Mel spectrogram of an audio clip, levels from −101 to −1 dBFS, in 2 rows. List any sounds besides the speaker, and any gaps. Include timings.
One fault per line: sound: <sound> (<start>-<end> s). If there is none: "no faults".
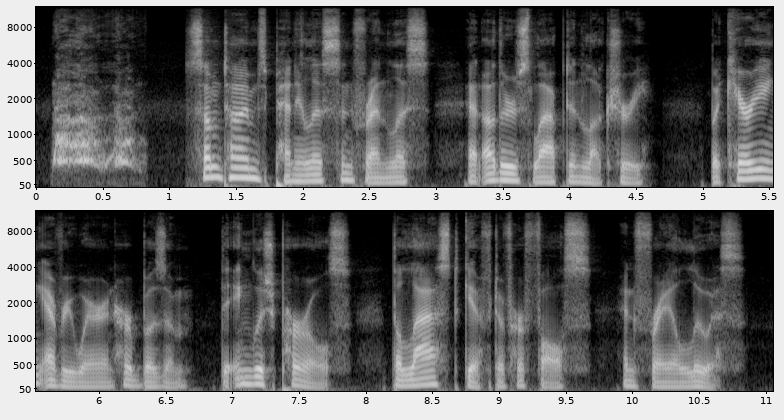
sound: bark (0.1-0.9 s)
